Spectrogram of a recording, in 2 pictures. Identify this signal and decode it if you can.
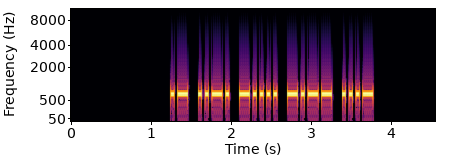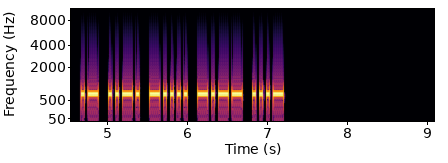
Morse code, heard as a keyed tone, about 28 wpm, 700 Hz. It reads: AF6YV AF6YV
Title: USA Call Signs - 5 Characters - Repeated 2x - 28wpm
